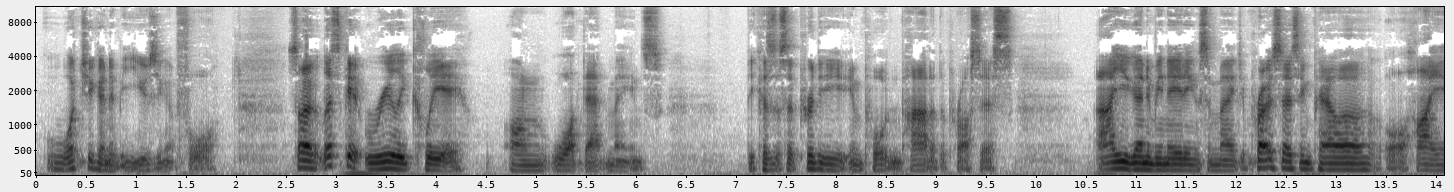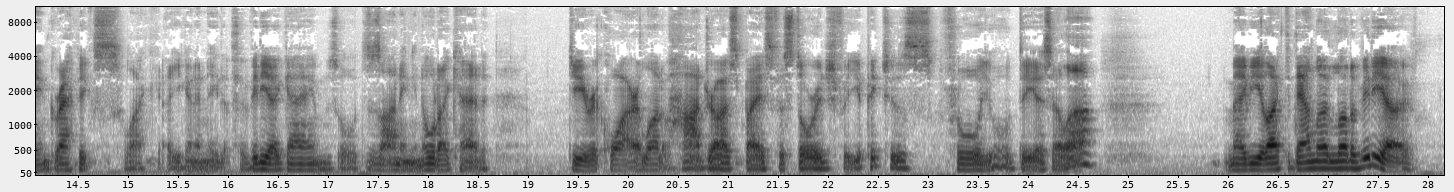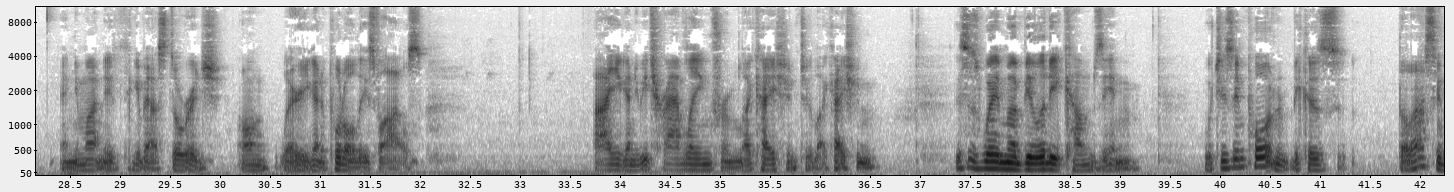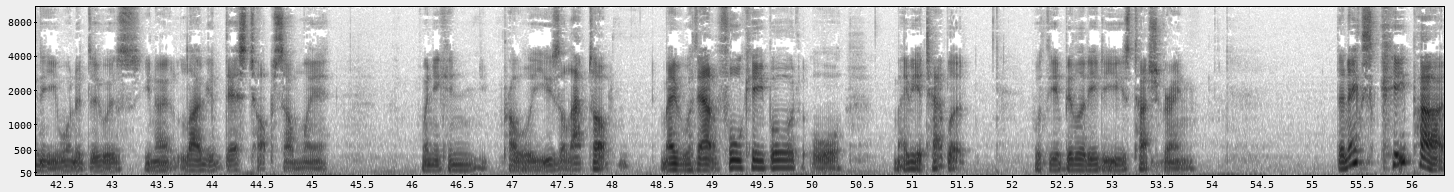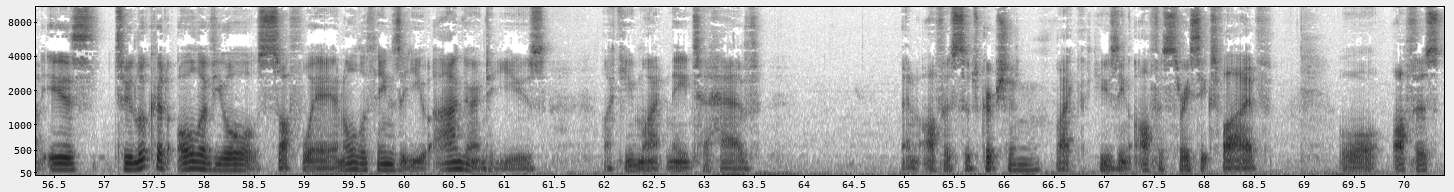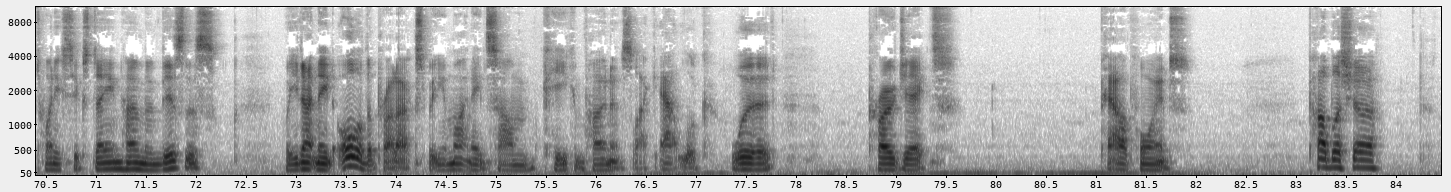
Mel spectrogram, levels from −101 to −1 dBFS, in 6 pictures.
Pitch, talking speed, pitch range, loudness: 115 Hz, 155 wpm, 105-130 Hz, -21 LUFS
